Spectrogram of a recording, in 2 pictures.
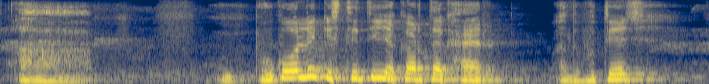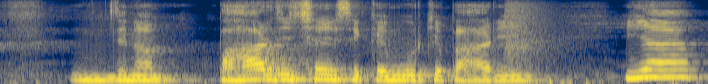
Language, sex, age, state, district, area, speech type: Maithili, male, 60+, Bihar, Saharsa, rural, spontaneous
